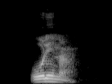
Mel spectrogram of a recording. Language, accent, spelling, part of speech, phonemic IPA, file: French, France, haut les mains, interjection, /o le mɛ̃/, LL-Q150 (fra)-haut les mains.wav
- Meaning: hands up! stick 'em up! reach for the sky!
